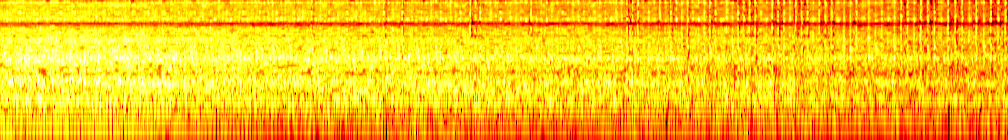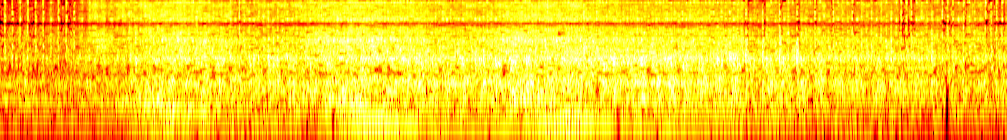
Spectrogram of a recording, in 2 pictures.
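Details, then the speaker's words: Chinese car at idle after start-up: fairly regular tapping about three a second over steady idle, traced to a loose hose at the fuel filler neck knocking; knock from loose filler-neck hose. "а вот что стучит у нас на этих слушайте болтается как это шланг Да горловина"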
